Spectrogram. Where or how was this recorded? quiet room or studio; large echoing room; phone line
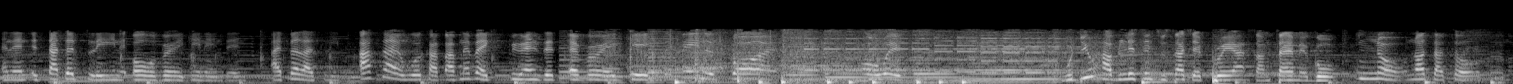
large echoing room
